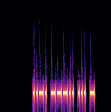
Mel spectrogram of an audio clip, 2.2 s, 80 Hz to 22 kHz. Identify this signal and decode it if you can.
Morse code, heard as a keyed tone, about 42 wpm, 700 Hz. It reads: F8ST
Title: DXCC-100 Call Signs - 4 Characters - 40wpm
